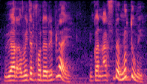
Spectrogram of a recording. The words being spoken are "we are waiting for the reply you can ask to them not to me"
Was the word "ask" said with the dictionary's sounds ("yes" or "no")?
no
